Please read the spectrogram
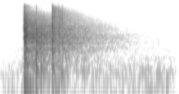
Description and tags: Sound of a crayon falling on a table in a classroom at UPF Communication Campus in Barcelona.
